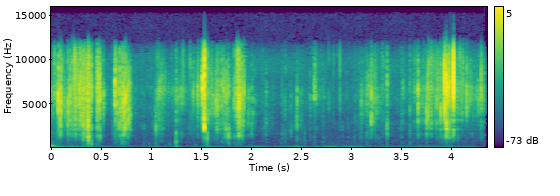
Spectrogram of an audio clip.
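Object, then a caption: Lump of modeling clay. A soft, solid, fist-sized lump of pink and purple modeling clay, held in both hands with long painted nails, is kneaded, squeezed and torn apart. Bright, crunchy tearing and crackling bursts come in quick irregular clusters over a low, steady hum.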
